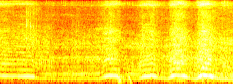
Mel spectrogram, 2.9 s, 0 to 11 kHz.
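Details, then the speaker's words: Traxxas T-Maxx Classic 2.5 nitro, running in reverse and forward: small high-pitched engine blipping up cleanly in short bursts and settling back to an even idle; runs smoothly, normal running. "It seems to run beautiful now."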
